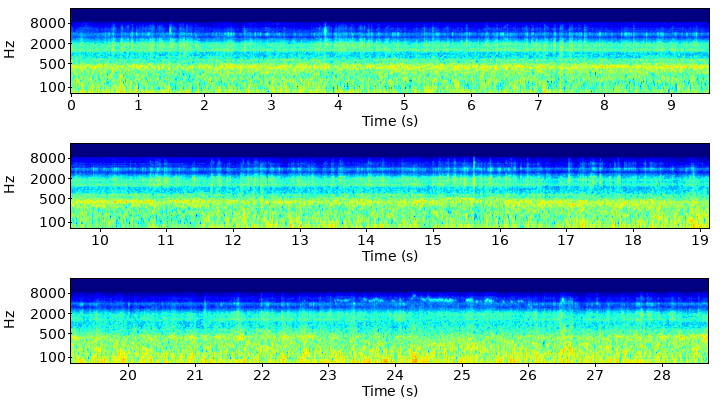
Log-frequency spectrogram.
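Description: Steady rush of wind and road noise from a Brompton folding bicycle ridden at race speed, heard from a small camera mounted low on the bike.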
